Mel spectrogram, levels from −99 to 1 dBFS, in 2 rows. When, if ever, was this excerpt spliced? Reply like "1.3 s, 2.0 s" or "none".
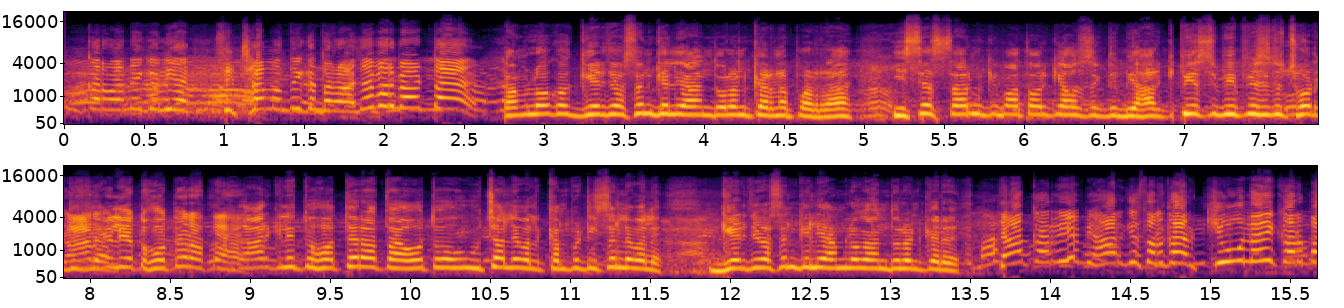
2.8 s, 6.9 s, 13.6 s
